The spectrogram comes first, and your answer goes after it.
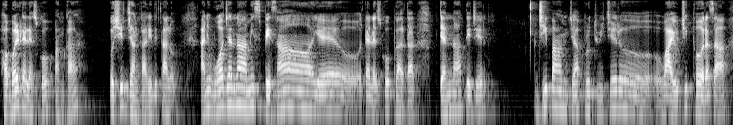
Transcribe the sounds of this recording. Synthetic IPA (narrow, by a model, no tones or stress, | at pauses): həbəlʈeleskopamka | əɕiːt͡sd͡ʑankaɾiːd̪it̪alɔ | aɽ̃iʋɔd͡ʑɛnːaːmiːspesãje | ʈeleskop̚ɡʱalt̪at̪ː | jɛ̃nːat̪ed͡ʑeɾ | d͡ʑipaːmt͡ɕjapɾut̪ʰʋit͡ɕeɾ | ʋajʋt͡ɕiːt̪ʰəɾasa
